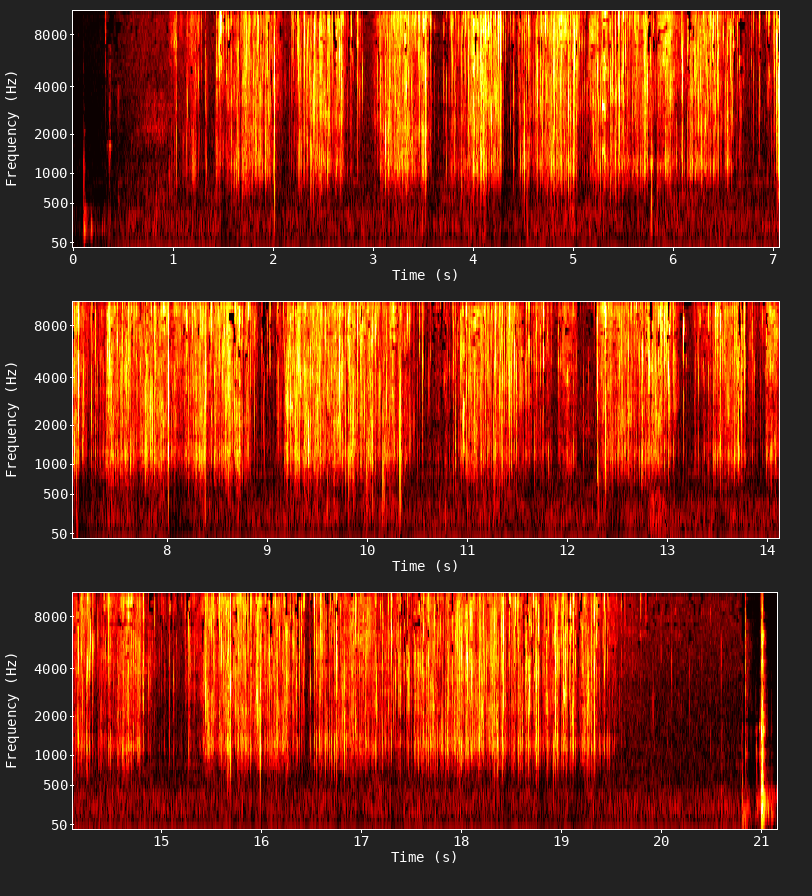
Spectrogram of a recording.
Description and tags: Mac n Cheese being stirred
Me stirring a cup of Kraft Mac 'n Cheese
stirring, Mac-n-Cheese, food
